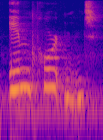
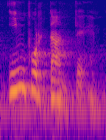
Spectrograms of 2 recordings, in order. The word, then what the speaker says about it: importante: happens in Spanish so instead of important we want importante so it is correct in English it important but we don't want to transfer that to importante we want e importante so try these words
